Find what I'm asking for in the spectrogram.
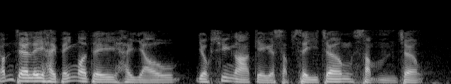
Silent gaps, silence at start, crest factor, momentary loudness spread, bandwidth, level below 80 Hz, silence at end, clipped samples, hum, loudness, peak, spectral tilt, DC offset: none; 0 s; 18 dB; 9 LU; 5.2 kHz; -44 dBFS; 0.15 s; under 0.1%; none; -21 LUFS; -4 dBFS; -9 dB/octave; under 0.1%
